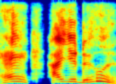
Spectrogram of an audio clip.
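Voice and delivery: friendly, high, attention-grabbing phone voice. Showing how a caller's greeting sounds on the phone: imitating Nathan's phone tonality. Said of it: "He doesn't talk like that in real life where he's like".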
